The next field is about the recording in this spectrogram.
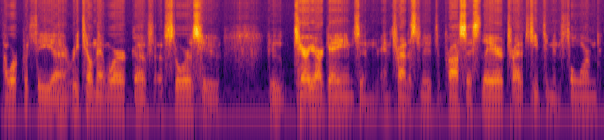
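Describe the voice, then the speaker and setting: A man's voice: fairly low pitch, flat delivery, unhurried, slight background noise, low-quality recording. Late-30s man rambling over a call. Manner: rambling, lots of uh and restarts. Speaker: guest. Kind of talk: casual conversation. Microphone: internet call.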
